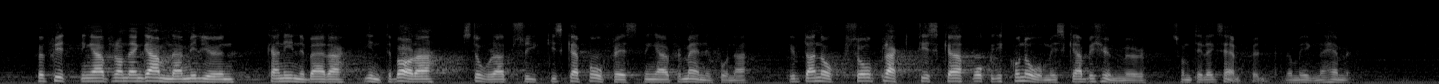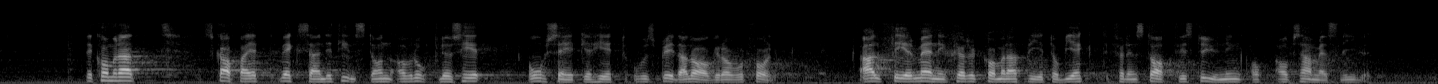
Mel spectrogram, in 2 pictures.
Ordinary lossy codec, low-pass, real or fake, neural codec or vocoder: none; 7.2 kHz; fake; codec, 16 kHz in and 24 kHz out, 1 kbps, XY-Tokenizer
